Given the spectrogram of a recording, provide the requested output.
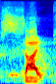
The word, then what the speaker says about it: Cipe: your name again cipe uh scythe is how it's pronounced but it's something that's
